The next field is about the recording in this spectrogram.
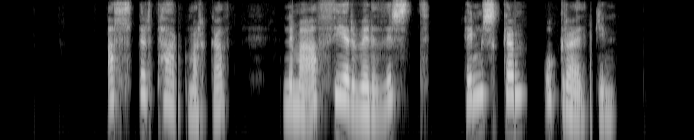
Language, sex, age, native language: Icelandic, female, 30-39, Icelandic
